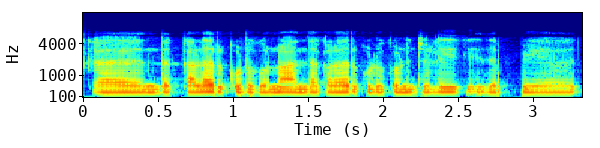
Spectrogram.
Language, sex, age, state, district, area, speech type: Tamil, female, 45-60, Tamil Nadu, Madurai, urban, spontaneous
